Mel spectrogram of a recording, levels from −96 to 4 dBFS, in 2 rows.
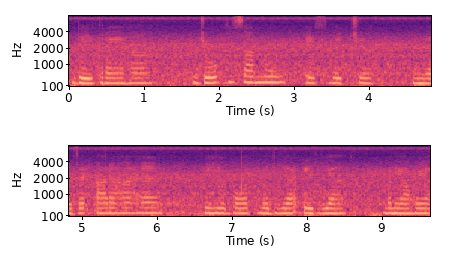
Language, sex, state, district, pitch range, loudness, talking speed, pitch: Punjabi, female, Punjab, Kapurthala, 205-220 Hz, -16 LUFS, 110 wpm, 210 Hz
